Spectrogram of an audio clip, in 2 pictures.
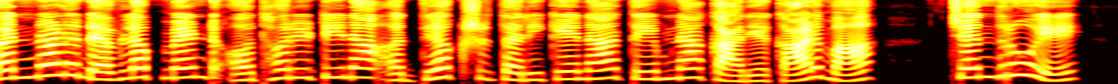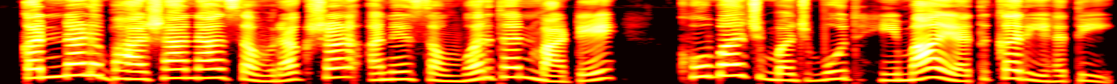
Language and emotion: Gujarati, neutral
